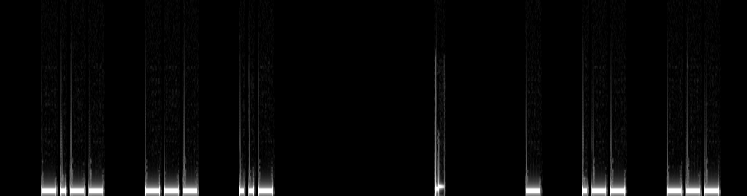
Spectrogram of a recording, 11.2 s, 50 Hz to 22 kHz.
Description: Morse code, heard as a keyed tone, about 17 wpm, spaced as for 10 wpm, 700 Hz. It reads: YOU TWO
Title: 3x Character Spacing - Top 100 Words - 17wpm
